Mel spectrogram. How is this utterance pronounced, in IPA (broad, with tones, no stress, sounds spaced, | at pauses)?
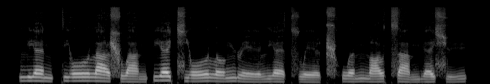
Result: l j ɛ˥˩ n t̪ j o˥ ʊ̯ l ä˥˩ ʂ w a˨˩ n p j ɛ˥ t͡ɕ j o˧˥ ʊ̯ l ɤ˧˥ ŋ ɻ e˨˩ ɪ̯ l j ɛ˥˩ t͡s w e˨˩ ɪ̯ ʈ͡ʂʰ w ə˧˥ n n̪ ɑ˧˥ ʊ̯ t͡s ä˥˩ m ɥ ɛ˧˥ ɕ y˧˥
